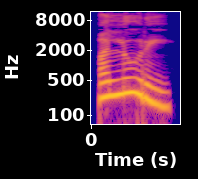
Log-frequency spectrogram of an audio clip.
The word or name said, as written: ಅಲರ್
